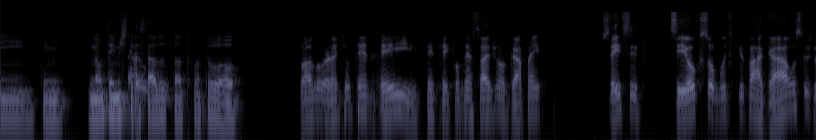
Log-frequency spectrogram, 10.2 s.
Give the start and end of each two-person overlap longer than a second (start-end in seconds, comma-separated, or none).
none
